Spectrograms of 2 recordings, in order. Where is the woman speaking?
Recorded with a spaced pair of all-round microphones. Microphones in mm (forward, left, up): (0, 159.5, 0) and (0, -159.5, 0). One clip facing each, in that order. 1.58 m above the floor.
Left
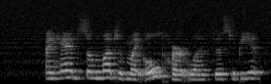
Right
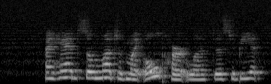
55° right (ahead or behind), 1.0 m.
